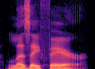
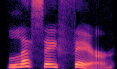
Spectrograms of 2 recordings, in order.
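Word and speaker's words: laissez-faire: Also, less afair. Leafair. Economics term. Lots of silent letters there.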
